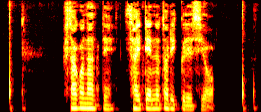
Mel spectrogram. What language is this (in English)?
Japanese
